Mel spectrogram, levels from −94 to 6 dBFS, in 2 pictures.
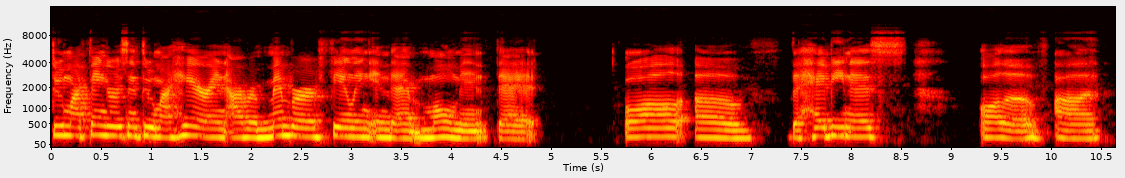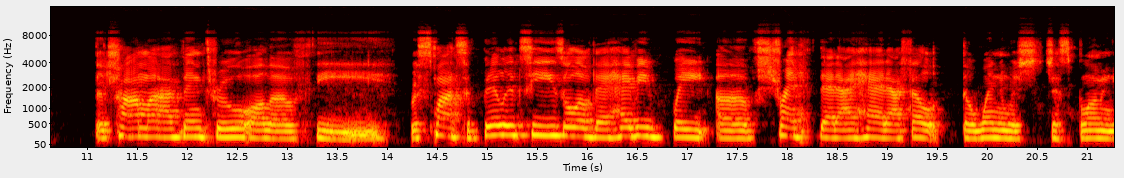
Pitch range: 160-195 Hz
